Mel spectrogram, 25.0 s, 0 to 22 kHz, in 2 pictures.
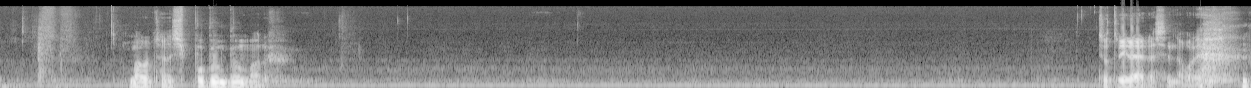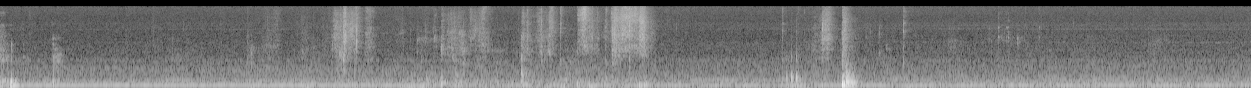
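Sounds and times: low room hum: 0.0s - 25.0s
soft rustles and scrapes: 0.3s - 1.0s, 15.0s - 19.1s, 20.6s - 21.1s.

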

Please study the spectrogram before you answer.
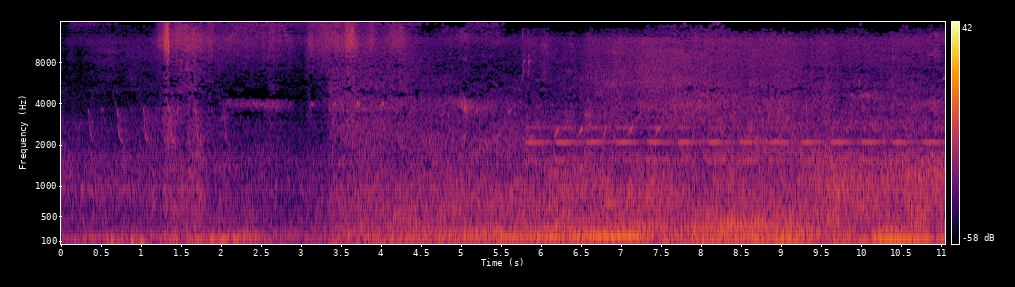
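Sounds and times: truck engine approaching: 0.0s - 11.0s
steady high-pitched tone: 2.3s - 11.0s.

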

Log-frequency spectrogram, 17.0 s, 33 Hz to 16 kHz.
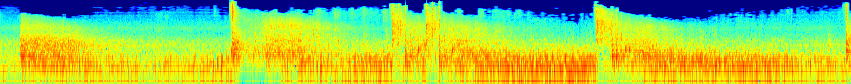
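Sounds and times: continuous rumble: 0.0s - 17.0s
gunshots echoing: 4.6s - 6.7s, 7.8s - 10.0s, 11.9s - 13.2s.

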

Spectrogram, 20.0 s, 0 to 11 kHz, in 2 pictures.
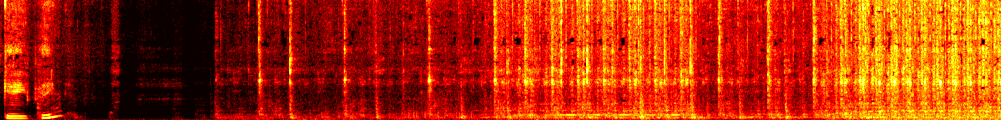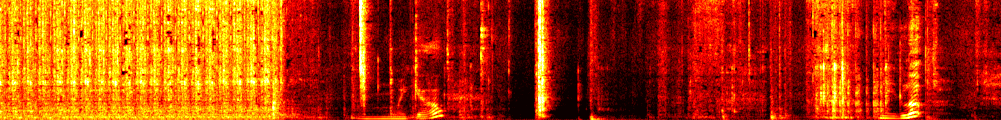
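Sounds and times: sewing machine stitching: 2.0s - 13.3s.

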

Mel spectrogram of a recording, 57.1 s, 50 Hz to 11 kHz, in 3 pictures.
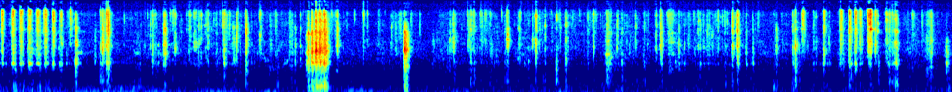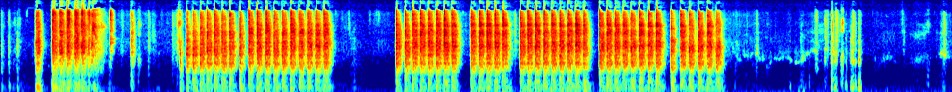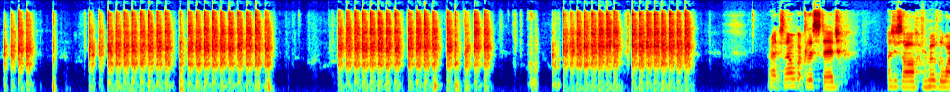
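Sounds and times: rapid metal hammer strikes: 22.8s - 25.7s, 27.0s - 33.6s, 39.9s - 43.6s, 44.8s - 48.0s, 49.4s - 52.0s.

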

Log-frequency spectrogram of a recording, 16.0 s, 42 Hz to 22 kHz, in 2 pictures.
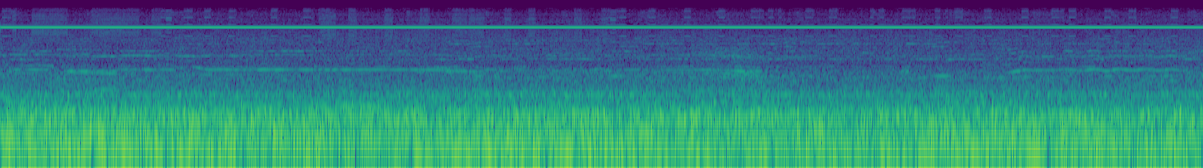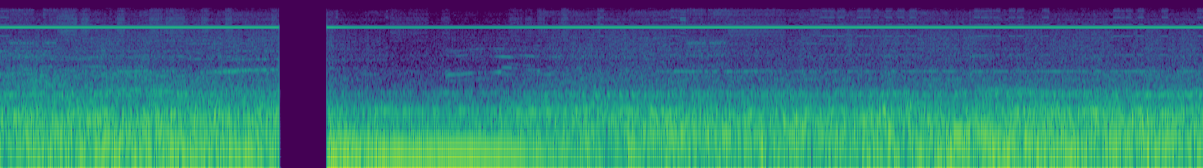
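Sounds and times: engine and tyre rumble: 0.0s - 16.0s
high-pitched whine: 0.0s - 16.0s.

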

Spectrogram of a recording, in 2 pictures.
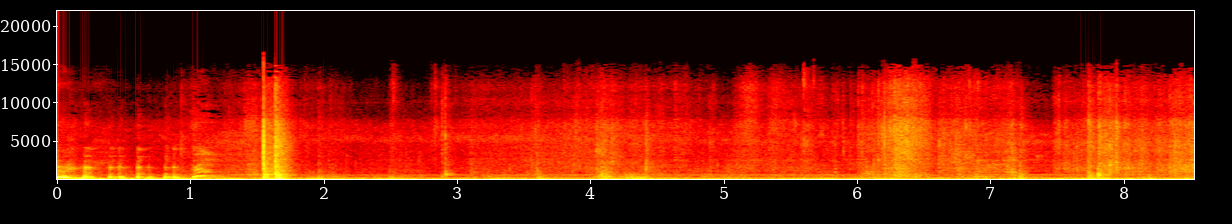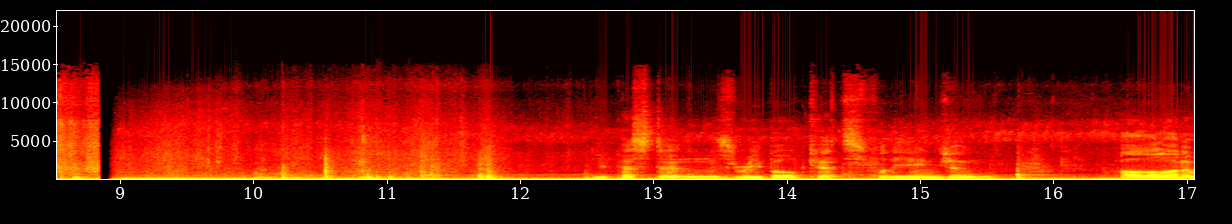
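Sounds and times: cardboard scraping and rustling: 2.9s - 12.0s
packing paper and bubble wrap shifting: 5.1s - 8.9s.

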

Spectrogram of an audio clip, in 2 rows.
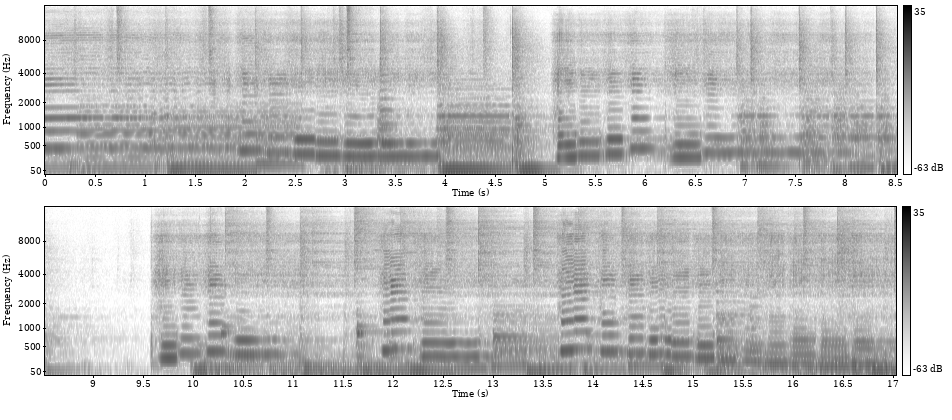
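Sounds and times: jazz tenor saxophone melody: 0.0s - 9.0s, 9.6s - 17.0s
bass: 0.0s - 17.0s
drums: 0.0s - 17.0s.

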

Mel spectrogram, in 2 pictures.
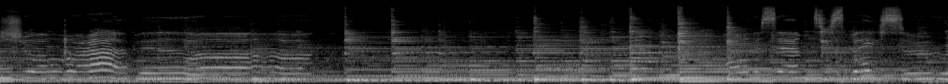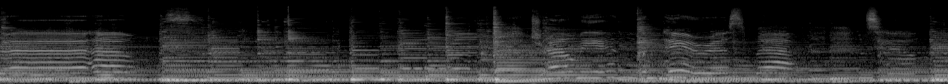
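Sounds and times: woman singing: 0.0s - 3.6s, 7.2s - 12.3s, 14.3s - 18.9s
strummed acoustic guitar: 0.0s - 18.9s.

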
